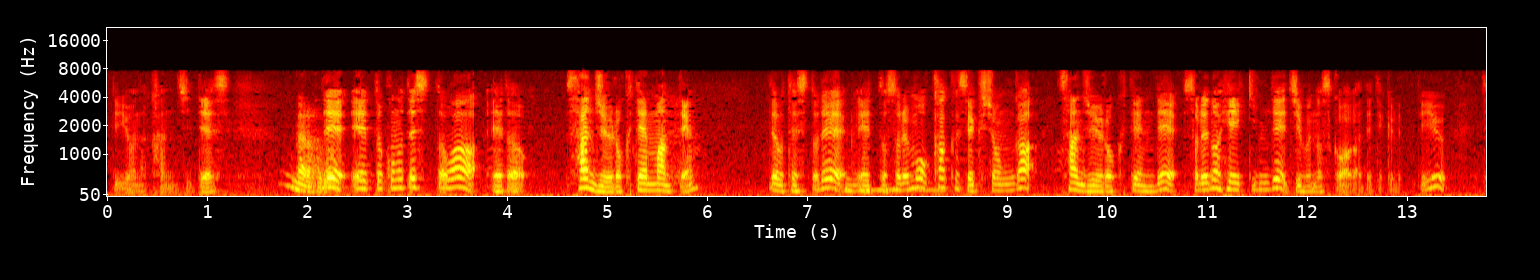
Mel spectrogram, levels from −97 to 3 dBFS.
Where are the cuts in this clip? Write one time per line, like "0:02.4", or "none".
none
